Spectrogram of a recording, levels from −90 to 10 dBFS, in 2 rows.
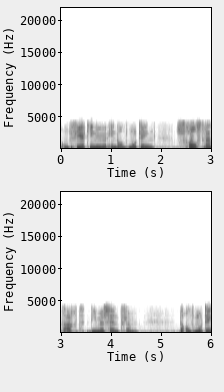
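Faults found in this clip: Muffled, hoarse, slightly robotic speech throughout; nothing above 4.2 kHz. Opus voice compression in narrowband SILK mode, coarse excitation coding, pointing to a very low bitrate around 8 kbps.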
